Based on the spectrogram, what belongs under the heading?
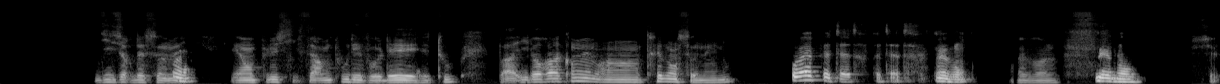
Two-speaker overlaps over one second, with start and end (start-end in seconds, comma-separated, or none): none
